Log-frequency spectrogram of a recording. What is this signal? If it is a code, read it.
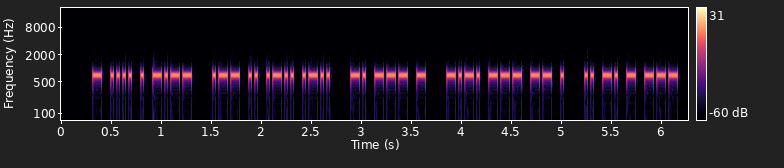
Morse code, heard as a keyed tone, about 40 wpm, 700 Hz. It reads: THEY WILL NOT COME INTO
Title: Sentences from Top 1000 Words - Review Part 5 - 40wpm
